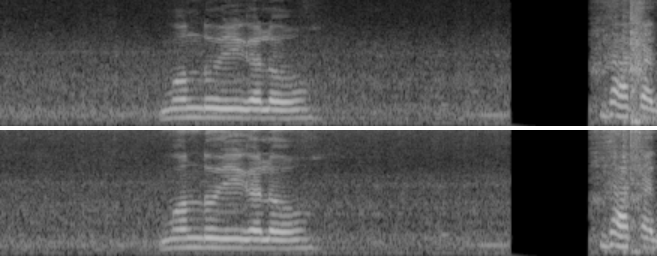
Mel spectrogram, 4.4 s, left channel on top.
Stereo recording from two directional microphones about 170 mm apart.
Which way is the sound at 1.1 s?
Centre (ahead or behind).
